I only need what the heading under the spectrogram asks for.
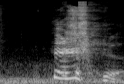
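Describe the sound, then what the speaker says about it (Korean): A single sharp sneeze bursts out after a moment of low background rumble, close and loud, followed by a brief murmur, inside a vehicle at a highway rest stop. "재채기가 와"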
